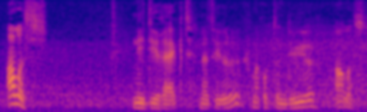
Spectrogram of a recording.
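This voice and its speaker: A man's voice: medium pitch, expressive, normal speed, a bit bright, slight background noise. An actor in a 1970s Dutch radio play, playing a self-assured policeman with a clipped, knowing manner. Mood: smug, knowing.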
